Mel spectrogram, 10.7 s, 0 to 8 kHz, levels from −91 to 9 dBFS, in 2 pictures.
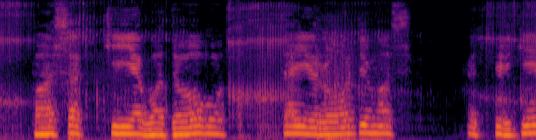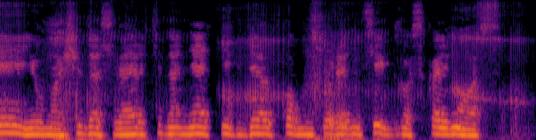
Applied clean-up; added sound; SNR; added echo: neural mask model RNNoise.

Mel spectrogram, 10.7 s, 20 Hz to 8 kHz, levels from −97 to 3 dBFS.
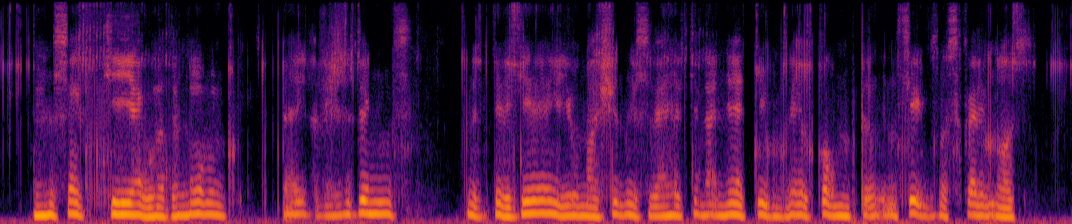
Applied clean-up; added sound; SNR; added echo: neural diffusion model UNIVERSE++.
